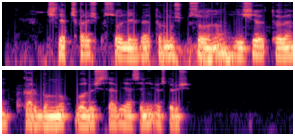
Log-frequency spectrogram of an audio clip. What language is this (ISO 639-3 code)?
uig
